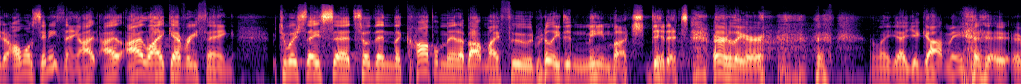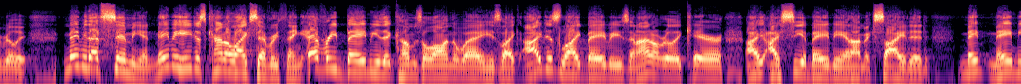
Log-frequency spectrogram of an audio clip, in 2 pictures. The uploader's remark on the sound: 12-24-23 Sunday Morning Sermon Audio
